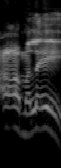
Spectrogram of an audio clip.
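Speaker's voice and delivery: high cartoon voice. Imitating a cartoon faking a leg injury: SpongeBob voice. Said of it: "You know that SpongeBob. He's like".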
